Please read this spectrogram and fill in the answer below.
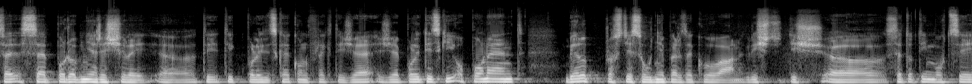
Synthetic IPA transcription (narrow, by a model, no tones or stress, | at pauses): sɛsɛpo̞do̞bɲɛrɛʃɪlɪt̪ɪt̪ɪpo̞lɪt̪ɪt͡skɛːko̞nflɪkt̪ɪʒɛʒɛpo̞lɪt̪ɪt͡skiːʔo̞po̞nɛnt̪ | bɪlpɾoscʲɛso̞wdɲɛpɛɾzɛkuovaːnɡdɪʃɡdɪʃ | sɛt̪o̞t̪imot͡sɪ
